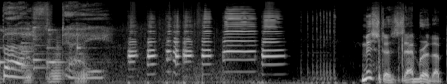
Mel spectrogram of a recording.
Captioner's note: horn tooting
